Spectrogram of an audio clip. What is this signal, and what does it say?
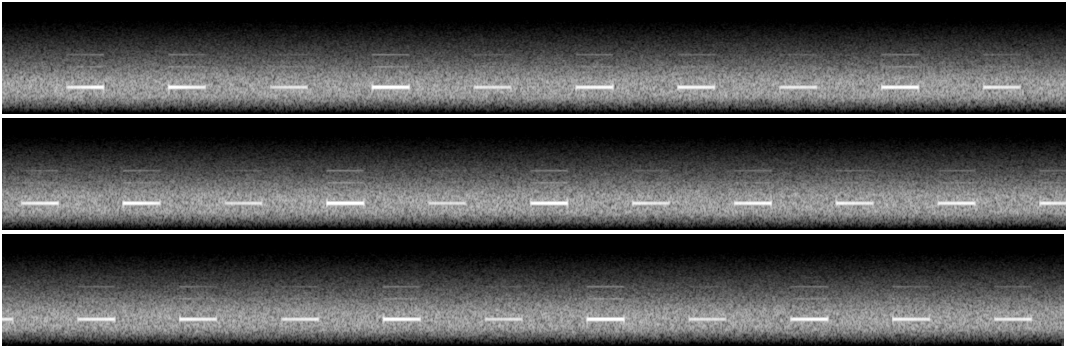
Evenly repeated beeps, with heavy radio static, fading and a narrow filter. There is no code.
